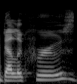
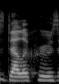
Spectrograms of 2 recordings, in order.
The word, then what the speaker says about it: Dela Cruz: Dela Cruz. Dela Cruz is spelled D-E-L-A-C-R-U-Z.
